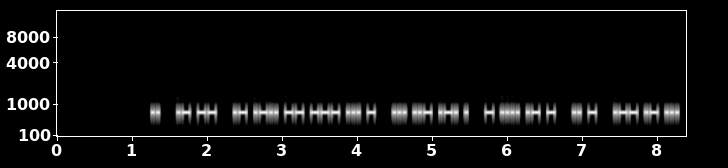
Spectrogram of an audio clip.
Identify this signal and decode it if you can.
Morse code, heard as a keyed tone, about 36 wpm, 700 Hz. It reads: I AM ALMOST SURE THAT IT WAS
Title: Sentences from Top 1000 Words - Review Part 4 - 35wpm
